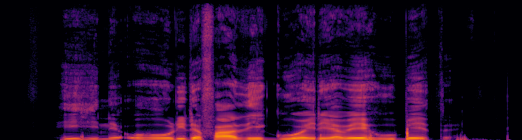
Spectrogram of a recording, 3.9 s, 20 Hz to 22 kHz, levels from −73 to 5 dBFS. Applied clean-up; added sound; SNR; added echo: none; none; none; none.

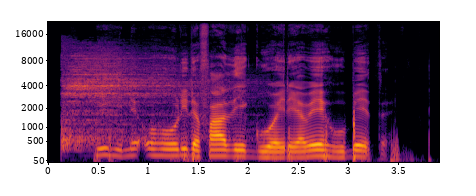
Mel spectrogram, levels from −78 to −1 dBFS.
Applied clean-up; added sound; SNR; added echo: none; Crash cymbal; 10 dB; none.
